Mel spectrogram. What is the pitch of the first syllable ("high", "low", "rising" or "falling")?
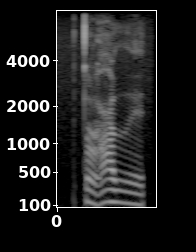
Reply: falling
